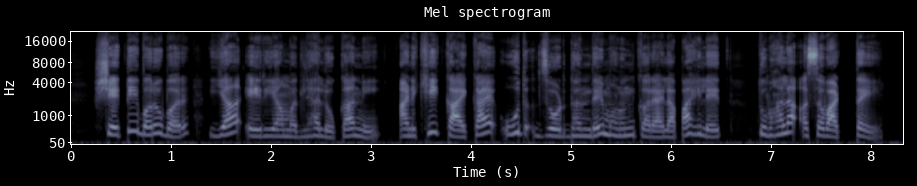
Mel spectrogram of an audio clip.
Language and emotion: Marathi, neutral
